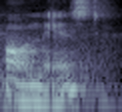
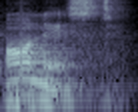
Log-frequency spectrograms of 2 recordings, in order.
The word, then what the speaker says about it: honest: see an hour and honest because the first letter is silent here and it is pronounced as wobble for example an hour edges silent an honest yet it's silent and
